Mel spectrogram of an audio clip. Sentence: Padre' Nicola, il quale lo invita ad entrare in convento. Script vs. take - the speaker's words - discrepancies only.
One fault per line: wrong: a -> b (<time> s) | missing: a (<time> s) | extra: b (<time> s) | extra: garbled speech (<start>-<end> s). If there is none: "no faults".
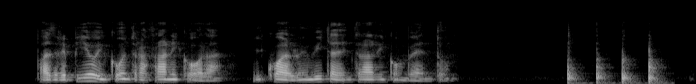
extra: Pio incontra Fra (0.7 s)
